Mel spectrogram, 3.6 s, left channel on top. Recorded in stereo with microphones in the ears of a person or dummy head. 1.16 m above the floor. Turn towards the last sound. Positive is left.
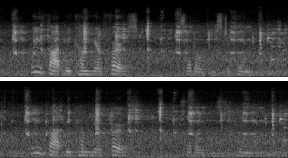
turn(degrees=55)  # may be behind; listen again after turning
